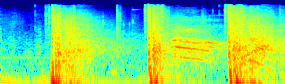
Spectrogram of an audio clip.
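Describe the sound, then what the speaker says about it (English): Three loud, sharp gunshots spaced about a second apart in The Last of Us video game, each followed by a short ringing decay, with no talking. "Oh, nice shot."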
